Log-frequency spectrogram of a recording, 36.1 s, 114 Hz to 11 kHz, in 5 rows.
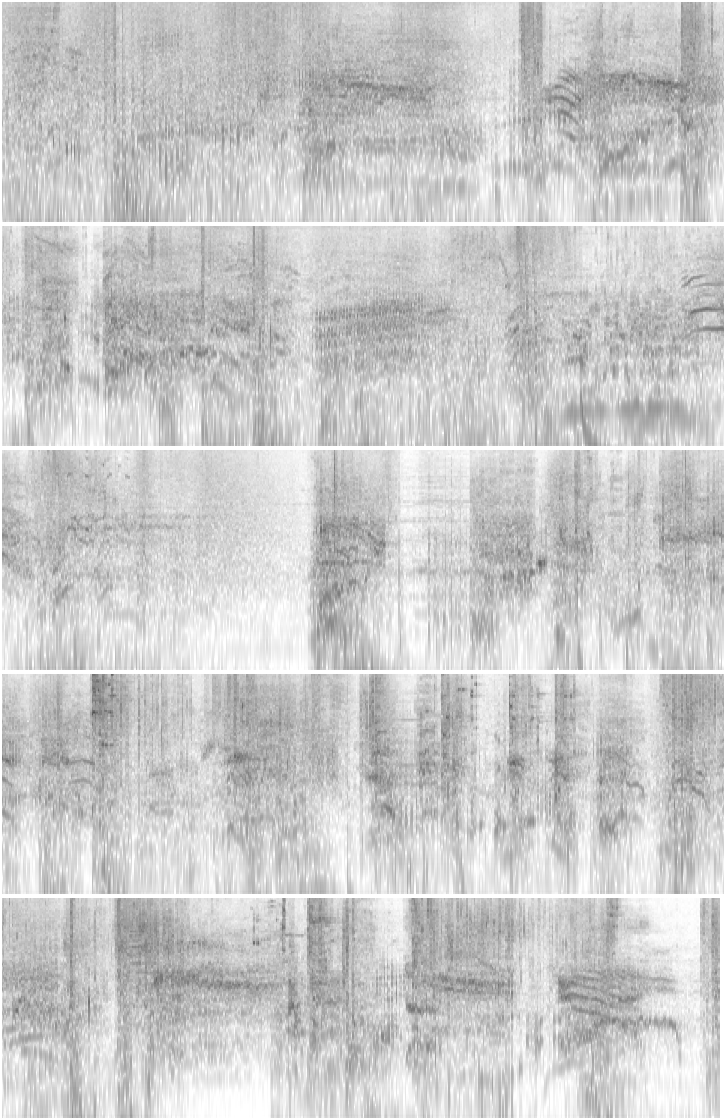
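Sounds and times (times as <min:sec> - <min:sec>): rumbling rush of wind and water: 0:00.0 - 0:35.9.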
